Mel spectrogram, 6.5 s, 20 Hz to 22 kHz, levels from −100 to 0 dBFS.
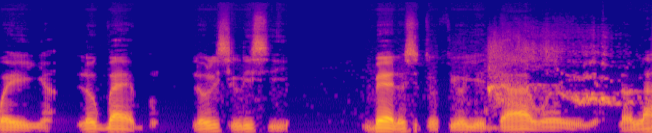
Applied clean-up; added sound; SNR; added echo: classical method spectral subtraction.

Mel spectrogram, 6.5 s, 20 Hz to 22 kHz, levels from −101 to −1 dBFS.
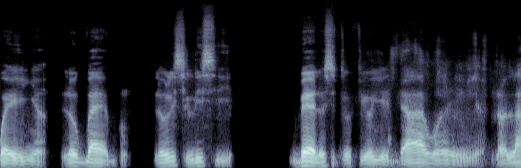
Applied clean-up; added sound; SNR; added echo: neural mask model Resemble Enhance denoiser.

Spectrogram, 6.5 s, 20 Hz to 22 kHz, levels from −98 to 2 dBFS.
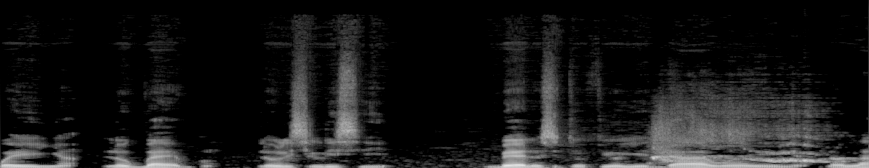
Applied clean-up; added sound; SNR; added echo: classical method Wiener filter.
